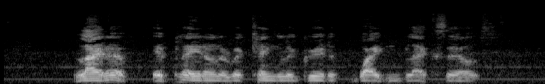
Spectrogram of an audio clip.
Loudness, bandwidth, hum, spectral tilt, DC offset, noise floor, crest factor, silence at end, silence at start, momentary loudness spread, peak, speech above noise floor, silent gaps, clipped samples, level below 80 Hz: -23 LUFS; 11.5 kHz; none; -6 dB/octave; under 0.1%; -54 dBFS; 18 dB; 0.65 s; 0.75 s; 10 LU; -6 dBFS; 32 dB; none; under 0.1%; -62 dBFS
